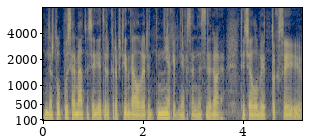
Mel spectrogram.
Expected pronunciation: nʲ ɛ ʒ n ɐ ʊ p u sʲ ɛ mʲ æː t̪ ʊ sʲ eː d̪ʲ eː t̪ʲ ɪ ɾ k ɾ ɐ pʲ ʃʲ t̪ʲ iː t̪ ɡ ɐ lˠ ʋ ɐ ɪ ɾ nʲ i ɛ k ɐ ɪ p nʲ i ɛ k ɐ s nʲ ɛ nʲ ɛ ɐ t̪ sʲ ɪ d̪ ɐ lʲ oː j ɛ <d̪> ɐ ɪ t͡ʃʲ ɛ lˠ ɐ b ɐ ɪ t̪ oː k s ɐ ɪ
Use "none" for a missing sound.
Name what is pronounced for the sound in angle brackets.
t̪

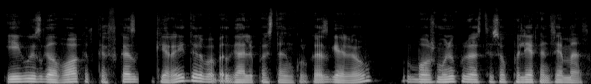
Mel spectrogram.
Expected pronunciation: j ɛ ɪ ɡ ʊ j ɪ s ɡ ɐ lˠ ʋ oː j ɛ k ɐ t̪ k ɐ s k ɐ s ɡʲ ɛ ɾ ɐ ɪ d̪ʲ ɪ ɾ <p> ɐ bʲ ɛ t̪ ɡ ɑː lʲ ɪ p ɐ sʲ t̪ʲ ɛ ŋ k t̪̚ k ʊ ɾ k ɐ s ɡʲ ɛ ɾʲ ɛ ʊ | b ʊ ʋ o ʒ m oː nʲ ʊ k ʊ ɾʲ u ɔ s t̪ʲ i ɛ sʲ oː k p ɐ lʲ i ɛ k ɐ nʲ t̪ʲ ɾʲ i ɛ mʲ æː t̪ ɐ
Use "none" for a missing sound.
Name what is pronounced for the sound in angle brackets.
b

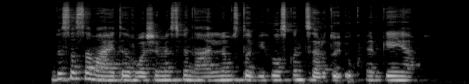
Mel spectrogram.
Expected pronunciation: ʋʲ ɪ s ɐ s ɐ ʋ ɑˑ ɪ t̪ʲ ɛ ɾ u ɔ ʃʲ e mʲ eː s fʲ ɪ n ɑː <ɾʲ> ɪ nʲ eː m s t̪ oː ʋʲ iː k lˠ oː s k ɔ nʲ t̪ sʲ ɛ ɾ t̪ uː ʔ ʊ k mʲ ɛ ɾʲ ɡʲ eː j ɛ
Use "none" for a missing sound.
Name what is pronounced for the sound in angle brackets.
lʲ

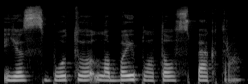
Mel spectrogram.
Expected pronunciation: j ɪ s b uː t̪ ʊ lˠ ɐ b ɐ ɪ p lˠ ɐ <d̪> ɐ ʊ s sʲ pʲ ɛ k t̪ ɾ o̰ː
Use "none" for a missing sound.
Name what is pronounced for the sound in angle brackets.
t̪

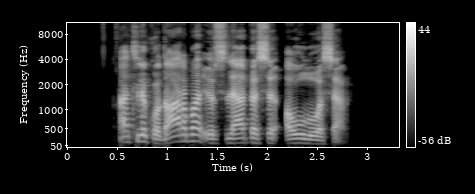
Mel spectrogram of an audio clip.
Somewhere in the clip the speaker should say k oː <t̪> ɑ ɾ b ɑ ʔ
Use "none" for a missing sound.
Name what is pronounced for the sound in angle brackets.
d̪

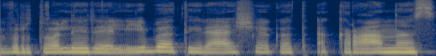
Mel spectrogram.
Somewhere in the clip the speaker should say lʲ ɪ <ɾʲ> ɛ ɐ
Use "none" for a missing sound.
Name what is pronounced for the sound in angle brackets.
ɾʲ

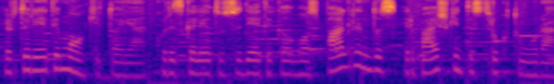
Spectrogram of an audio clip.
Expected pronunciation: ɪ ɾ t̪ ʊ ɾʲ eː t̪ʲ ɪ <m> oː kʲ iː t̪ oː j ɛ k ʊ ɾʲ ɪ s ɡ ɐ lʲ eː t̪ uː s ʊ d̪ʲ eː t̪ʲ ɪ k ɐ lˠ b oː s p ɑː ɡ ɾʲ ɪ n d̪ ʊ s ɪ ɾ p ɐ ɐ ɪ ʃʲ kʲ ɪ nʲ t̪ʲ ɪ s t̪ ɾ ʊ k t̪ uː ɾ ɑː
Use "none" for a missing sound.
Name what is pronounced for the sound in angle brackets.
m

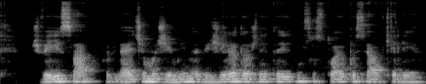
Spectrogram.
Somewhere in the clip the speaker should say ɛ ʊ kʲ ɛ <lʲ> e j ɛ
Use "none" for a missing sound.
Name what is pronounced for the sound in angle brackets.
lʲ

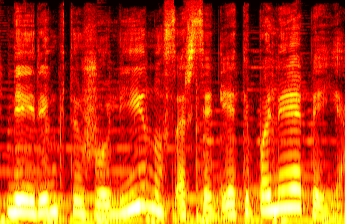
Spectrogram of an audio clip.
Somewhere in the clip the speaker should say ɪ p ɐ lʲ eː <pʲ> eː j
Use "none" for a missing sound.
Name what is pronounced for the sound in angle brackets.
pʲ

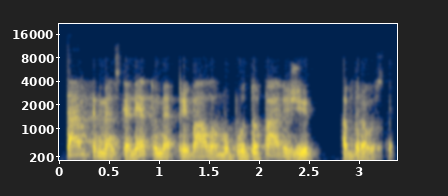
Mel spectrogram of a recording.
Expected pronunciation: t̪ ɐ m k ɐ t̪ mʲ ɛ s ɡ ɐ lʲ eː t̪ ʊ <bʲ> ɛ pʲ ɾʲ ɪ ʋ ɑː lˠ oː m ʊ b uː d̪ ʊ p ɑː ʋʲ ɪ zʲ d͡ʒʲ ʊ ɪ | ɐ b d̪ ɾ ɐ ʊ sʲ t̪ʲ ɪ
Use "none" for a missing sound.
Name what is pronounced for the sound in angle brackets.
mʲ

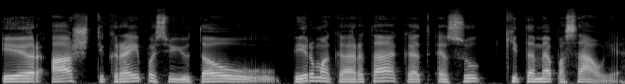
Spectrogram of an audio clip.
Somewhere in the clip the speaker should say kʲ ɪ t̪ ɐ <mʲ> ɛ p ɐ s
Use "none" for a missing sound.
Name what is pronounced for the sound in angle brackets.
mʲ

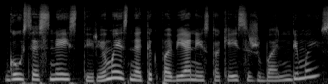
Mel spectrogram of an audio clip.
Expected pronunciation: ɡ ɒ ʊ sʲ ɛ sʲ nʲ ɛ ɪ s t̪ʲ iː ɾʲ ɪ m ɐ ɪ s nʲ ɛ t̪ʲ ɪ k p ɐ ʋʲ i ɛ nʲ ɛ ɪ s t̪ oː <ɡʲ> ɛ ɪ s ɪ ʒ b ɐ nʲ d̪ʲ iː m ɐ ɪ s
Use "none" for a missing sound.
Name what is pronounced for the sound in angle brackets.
kʲ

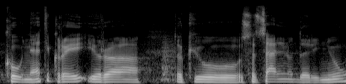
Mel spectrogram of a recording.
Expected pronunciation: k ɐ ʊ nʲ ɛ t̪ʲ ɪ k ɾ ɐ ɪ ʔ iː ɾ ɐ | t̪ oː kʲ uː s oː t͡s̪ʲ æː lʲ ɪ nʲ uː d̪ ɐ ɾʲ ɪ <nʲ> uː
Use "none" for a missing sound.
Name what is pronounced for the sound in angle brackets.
nʲ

